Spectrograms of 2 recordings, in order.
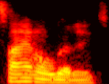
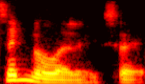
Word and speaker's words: Signalytics: I used to mispronounce that one as Synalytics, but it's Signalytics as I went to be corrected on.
